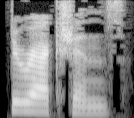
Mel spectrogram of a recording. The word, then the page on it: directions: British English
